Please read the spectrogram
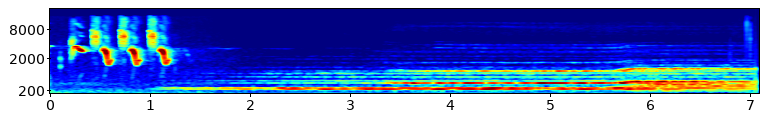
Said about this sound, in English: Current research suggests that male nightingales sing complex songs to communicate how good a father they will be to their young, the better the singer, the better the dad.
